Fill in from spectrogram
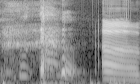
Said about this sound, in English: I actually just had a cough. That was just really well timed.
